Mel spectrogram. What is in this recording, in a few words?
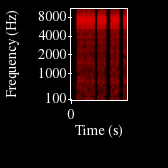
fuelpump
